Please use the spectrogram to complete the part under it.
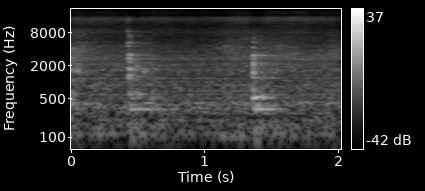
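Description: Prawns fry with onion and garlic in a pan, a low steady sizzle broken by two sharp clinks of a spoon against the pan, with no one speaking.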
